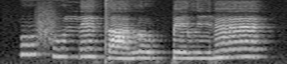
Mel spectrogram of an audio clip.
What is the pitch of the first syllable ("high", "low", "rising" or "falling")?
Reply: high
